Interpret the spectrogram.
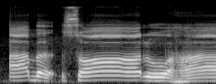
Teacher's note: হা আলিফ জবর হা এক আলিফ টান দিব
